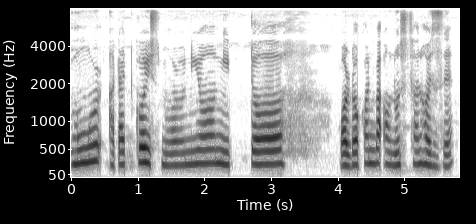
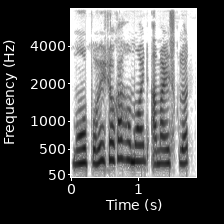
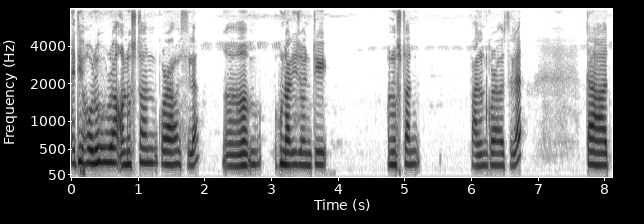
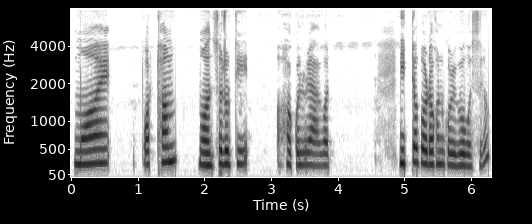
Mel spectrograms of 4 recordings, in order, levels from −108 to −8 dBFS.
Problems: background sounds at intervals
